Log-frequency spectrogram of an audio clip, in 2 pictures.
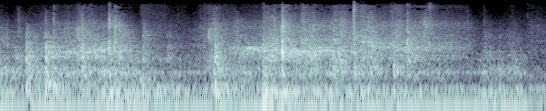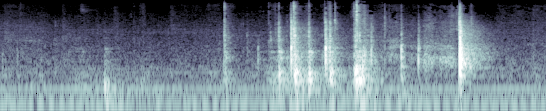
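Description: A gas range being slid out from the wall, a faint scraping rumble over the first few seconds. After a pause, a quick run of sharp clicks and knocks near the end as its power cord is unplugged and the gas shut-off valve behind it is handled.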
